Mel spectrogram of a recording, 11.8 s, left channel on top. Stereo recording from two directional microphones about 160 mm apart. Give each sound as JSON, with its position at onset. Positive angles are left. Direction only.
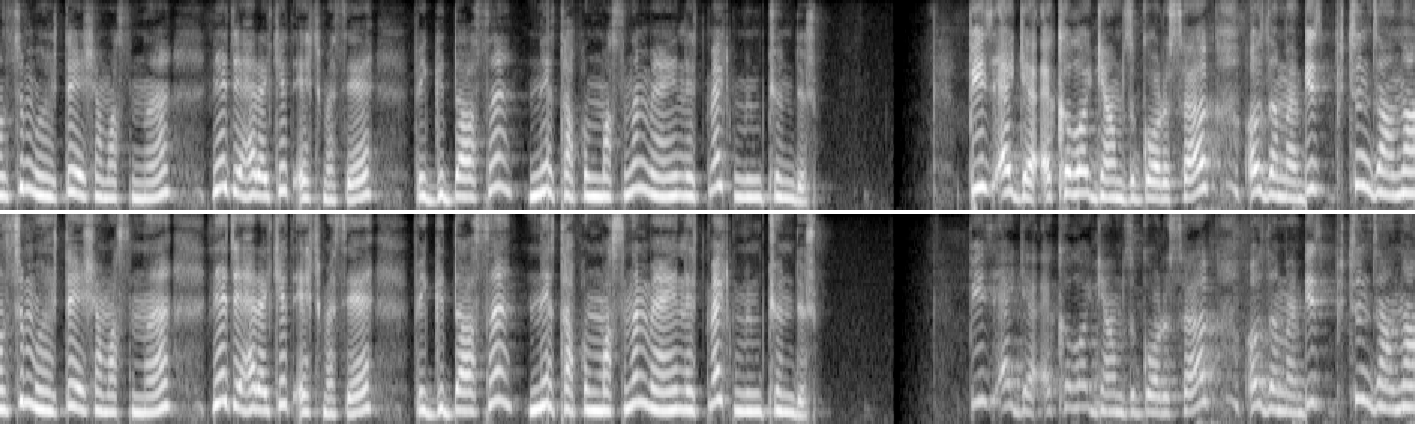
{"t": 0.0, "sound": "speech", "side_deg": -15}
{"t": 0.5, "sound": "speech", "side_deg": -5}
{"t": 8.0, "sound": "a woman's voice", "side_deg": 80}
